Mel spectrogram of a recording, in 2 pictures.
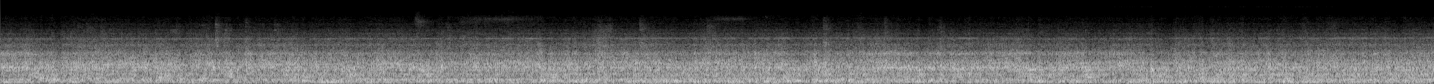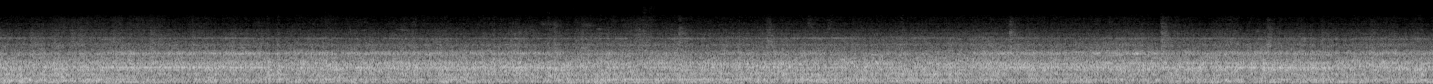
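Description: Running noise heard inside a JR East 209 series 2100-subseries electric commuter train between stations: a steady rumble of wheels on rail, with a few faint steady tones above it.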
